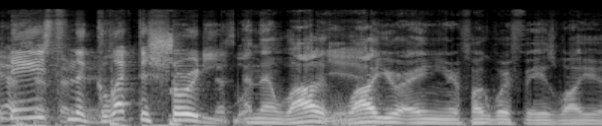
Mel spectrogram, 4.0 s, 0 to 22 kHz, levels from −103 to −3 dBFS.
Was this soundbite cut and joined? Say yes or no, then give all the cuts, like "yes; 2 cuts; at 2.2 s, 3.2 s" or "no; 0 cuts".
yes; 1 cut; at 1.6 s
